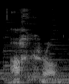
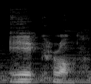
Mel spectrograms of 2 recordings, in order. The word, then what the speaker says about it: Akron: the Canadian Actors as the character William pronounces the city of Akron Akron Ohio as a Corona yeah coming in next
